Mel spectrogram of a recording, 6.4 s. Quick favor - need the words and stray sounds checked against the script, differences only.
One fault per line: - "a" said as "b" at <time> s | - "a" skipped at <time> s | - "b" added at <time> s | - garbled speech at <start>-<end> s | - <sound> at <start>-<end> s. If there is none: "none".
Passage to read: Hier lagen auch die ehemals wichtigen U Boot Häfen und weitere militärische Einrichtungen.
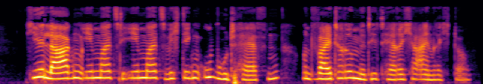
- "auch" said as "ehemals" at 1.2 s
